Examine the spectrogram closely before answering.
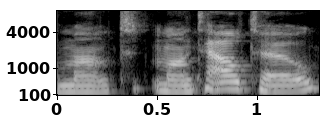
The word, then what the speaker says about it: Montalto: And that actually culminated in, before your tenure, we went to Montalto.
